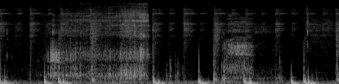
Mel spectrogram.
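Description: A domestic cat named Pippa purrs while walking on a person, a low rhythmic rumble pulsing steadily about twice a second, with some soft rustling and no talking.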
